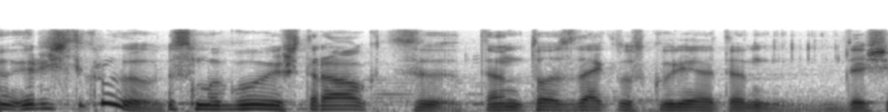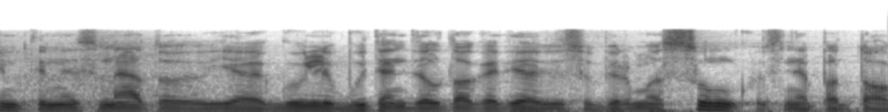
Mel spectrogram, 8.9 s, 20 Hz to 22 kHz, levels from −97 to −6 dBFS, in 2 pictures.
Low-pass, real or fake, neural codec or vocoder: 7.2 kHz; real; none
